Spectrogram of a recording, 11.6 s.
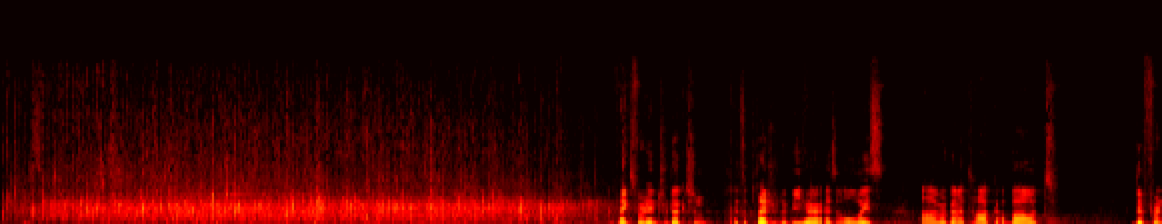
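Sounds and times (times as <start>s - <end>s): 
audience applause: 0.0s - 6.2s
speech: 0.2s - 0.5s, 6.2s - 10.6s, 11.3s - 11.6s.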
